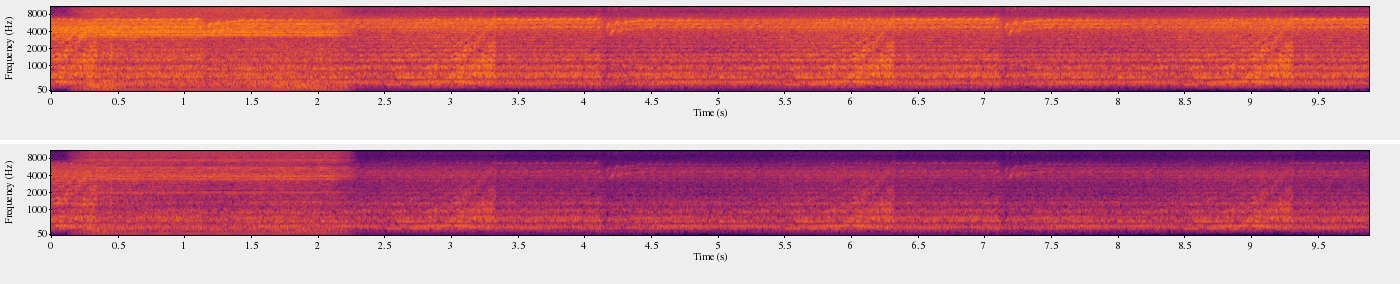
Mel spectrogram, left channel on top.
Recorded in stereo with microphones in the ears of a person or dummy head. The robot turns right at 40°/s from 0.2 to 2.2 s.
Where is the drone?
30° left; by 9.9 s 110° left.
